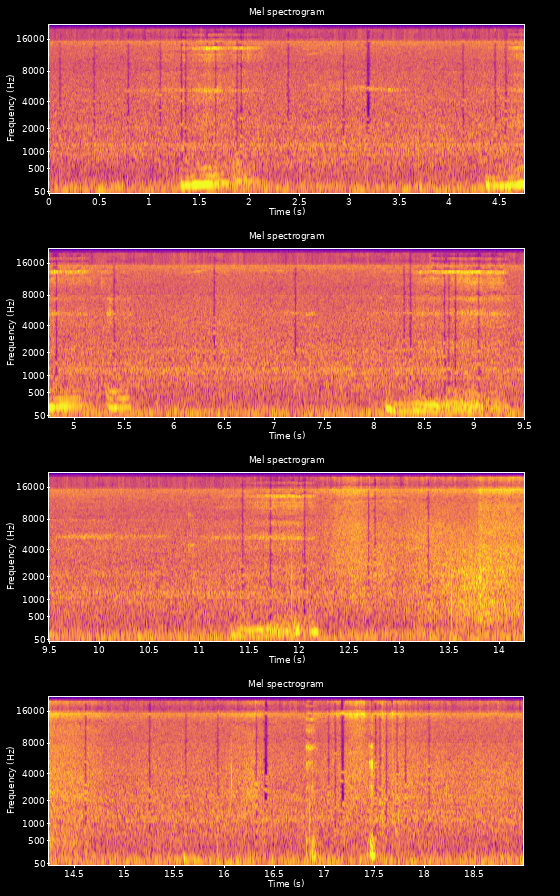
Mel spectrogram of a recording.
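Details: Sleeping Somali cat, a blue Somali male named Kuu kept as a pet in Japan, snoring in a quiet room: low, soft rasping breaths repeated every three to four seconds, with faint background hum.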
